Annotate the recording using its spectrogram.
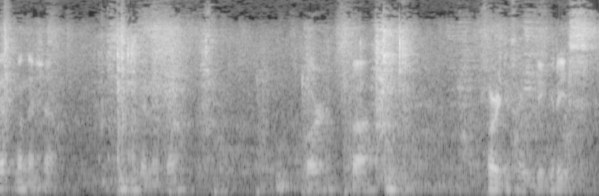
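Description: A hand saw rasps back and forth through metal.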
